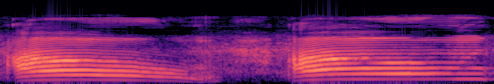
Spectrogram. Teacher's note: ওমের উচ্চারণের নিয়ম হলো মুখটা একদম বড় থেকে ছোট হবে। তা সেই ক্ষেত্রে আমরা মুখটা একদম বড় যদি করি তাহলে আ উচ্চারণটা আসে।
